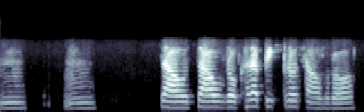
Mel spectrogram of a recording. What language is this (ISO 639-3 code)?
mni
